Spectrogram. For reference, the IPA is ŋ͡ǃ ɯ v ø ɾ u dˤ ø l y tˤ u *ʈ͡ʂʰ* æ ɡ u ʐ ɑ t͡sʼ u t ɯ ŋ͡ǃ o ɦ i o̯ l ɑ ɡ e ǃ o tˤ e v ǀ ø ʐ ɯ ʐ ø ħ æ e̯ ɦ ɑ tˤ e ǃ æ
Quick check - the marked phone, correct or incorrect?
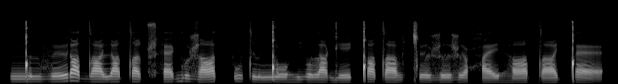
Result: correct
